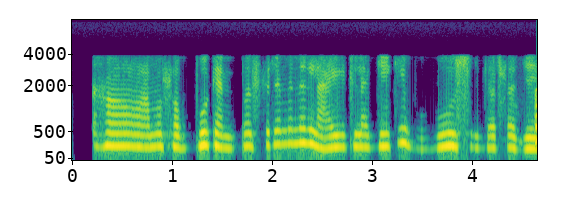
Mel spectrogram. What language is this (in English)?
Odia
